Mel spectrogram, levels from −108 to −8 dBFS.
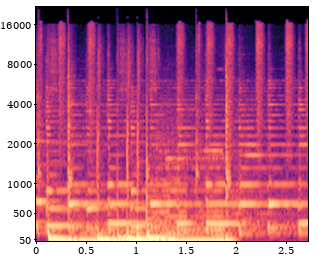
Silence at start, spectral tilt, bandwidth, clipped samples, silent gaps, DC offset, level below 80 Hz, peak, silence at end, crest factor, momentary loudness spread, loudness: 0 s; -6.5 dB/octave; 17 kHz; under 0.1%; none; under 0.1%; -14 dBFS; 0 dBFS; 0 s; 12 dB; 9 LU; -15 LUFS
